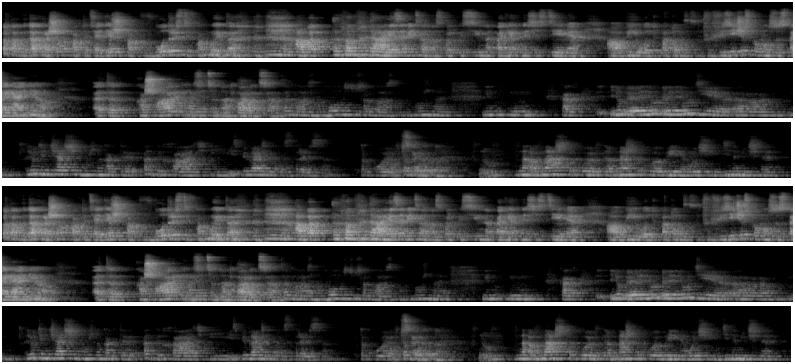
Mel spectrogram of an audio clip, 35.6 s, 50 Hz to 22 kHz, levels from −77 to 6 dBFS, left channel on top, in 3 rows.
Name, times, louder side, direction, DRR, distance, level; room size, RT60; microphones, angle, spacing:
voice 1, 0.0-2.8 3.1-4.6 4.9-9.7 10.0-12.5 13.2-13.6 13.9-16.0 16.4-16.8 29.7-30.3, right 1 dB, 65° right, -9 dB, 1.2 m, -29 dB
voice 2, 2.9-3.4 3.9-4.3 12.0-12.5 14.6-15.8 16.0-19.8 20.0-28.7 29.1-35.2, equal, 30° right, -4 dB, 0.7 m, -37 dB
2.8 x 2.5 x 2.5 m, 1.1 s
head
